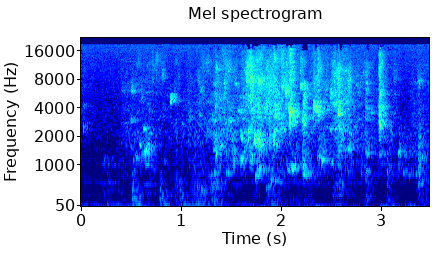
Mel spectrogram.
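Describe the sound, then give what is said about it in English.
Water pours steadily into a big bathtub, a continuous splashing rush with bright, bubbly gurgles, with no voices. “Well, there's quite a big bath of water here.”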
